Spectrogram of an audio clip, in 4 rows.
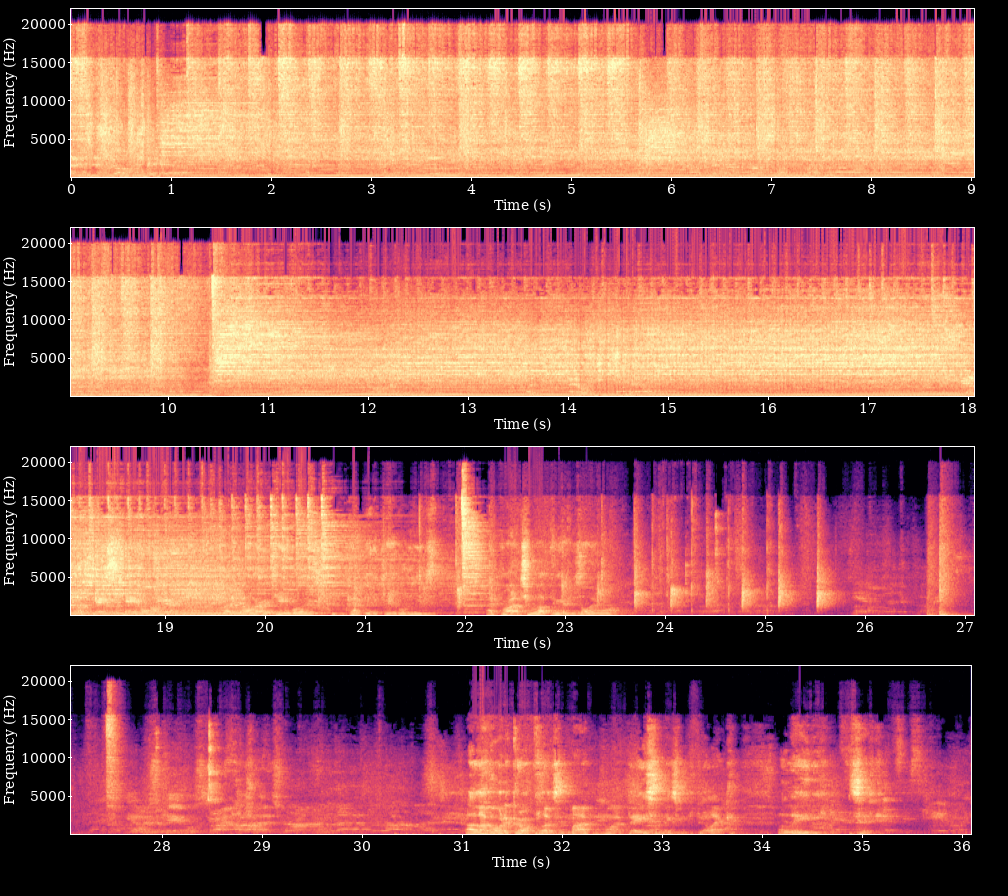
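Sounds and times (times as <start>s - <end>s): electric guitar: 0.0s - 22.3s
drum kit: 0.0s - 23.6s.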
